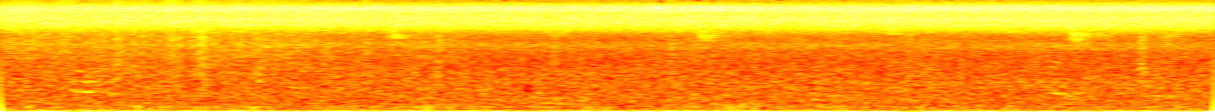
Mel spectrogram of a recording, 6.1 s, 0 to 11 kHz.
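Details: Summer cicadas in a hillside residential neighborhood of Nisshin city near Nagoya, Aichi Prefecture, Japan, at 1 PM on 28 July 2021, heard during a street walk: a steady, unbroken high-pitched shrill drone over low rumbling street and footstep noise.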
